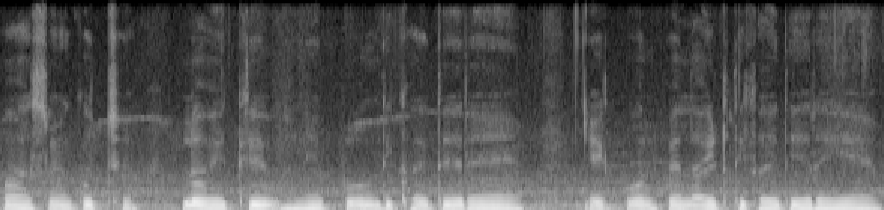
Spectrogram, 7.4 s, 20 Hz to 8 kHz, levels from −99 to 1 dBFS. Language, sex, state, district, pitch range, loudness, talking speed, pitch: Hindi, male, Rajasthan, Bikaner, 140-145 Hz, -15 LUFS, 145 wpm, 140 Hz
